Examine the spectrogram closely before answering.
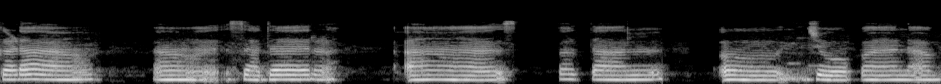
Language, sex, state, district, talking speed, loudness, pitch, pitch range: Telugu, female, Andhra Pradesh, Manyam, 50 wpm, -14 LUFS, 220 Hz, 215-230 Hz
